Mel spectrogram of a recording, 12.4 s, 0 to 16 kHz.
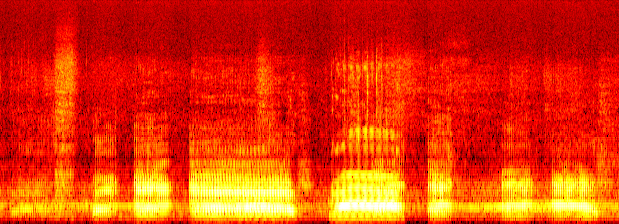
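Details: Steller sea lions at their haulout on 29 October 2017, seen on a live cam, bellowing in deep, rasping roars; short grunts and longer drawn-out bellows of one to two seconds alternate with brief lulls where softer growls continue.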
